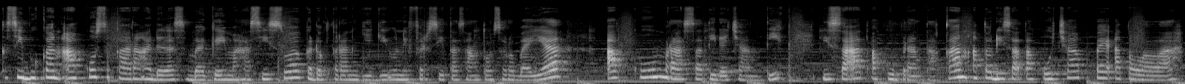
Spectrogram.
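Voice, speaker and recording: A woman's voice: fairly high pitch, normal speed, soft background music. A 20-year-old woman introducing herself and giving a personal testimonial. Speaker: dental student.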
